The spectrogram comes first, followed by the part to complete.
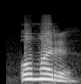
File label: "ummar", Punjabi; ਉਮਰ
